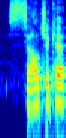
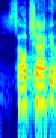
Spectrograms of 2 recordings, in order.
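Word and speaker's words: Salcha: He was born in Fairbanks, grew up at the family's Salet Roadhouse. Did I pronounce that right? Salchet. I was close.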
